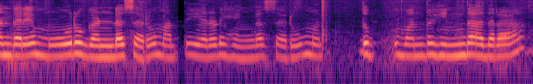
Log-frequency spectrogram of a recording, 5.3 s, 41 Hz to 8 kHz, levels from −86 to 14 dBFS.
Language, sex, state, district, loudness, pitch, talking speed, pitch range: Kannada, female, Karnataka, Bidar, -17 LUFS, 245 Hz, 115 wpm, 235-260 Hz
